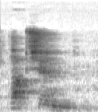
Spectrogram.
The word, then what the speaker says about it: option: W gigantic obscure obscure option option be careful the T sound option premature premature preserve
